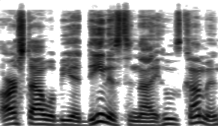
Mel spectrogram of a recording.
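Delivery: ordinary delivery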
